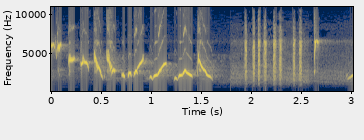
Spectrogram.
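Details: Fierce song of a white-rumped shama containing canary, cililin, cungkok and ciblek material; a fast string of sweeping whistled notes is followed by a dry, stuttering rattle and a final rising whistle.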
